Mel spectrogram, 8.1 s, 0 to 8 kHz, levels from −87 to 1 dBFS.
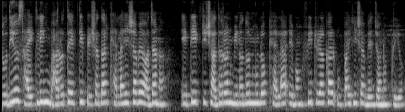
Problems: constant background noise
